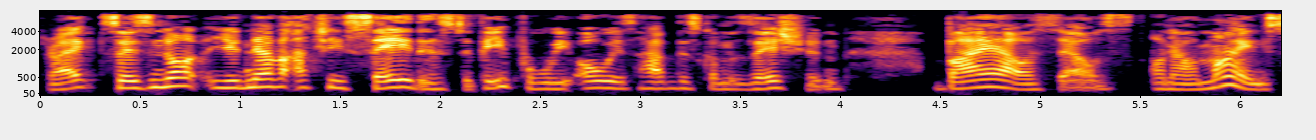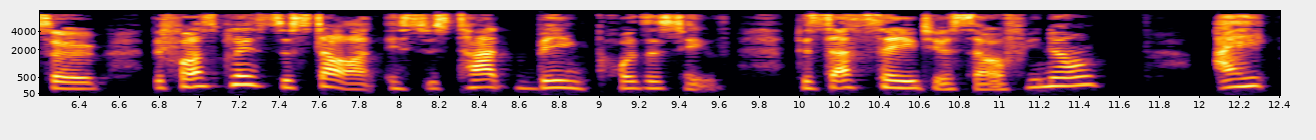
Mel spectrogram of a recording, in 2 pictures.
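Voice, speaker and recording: A woman's voice: fairly low pitch, breathy edge, no room sound, highs cut off. A woman from Uganda who works as a motivational speaker and coach, giving a live-streamed talk in a conversational, encouraging way and speaking straight to her listeners. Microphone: video call or livestream mic.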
